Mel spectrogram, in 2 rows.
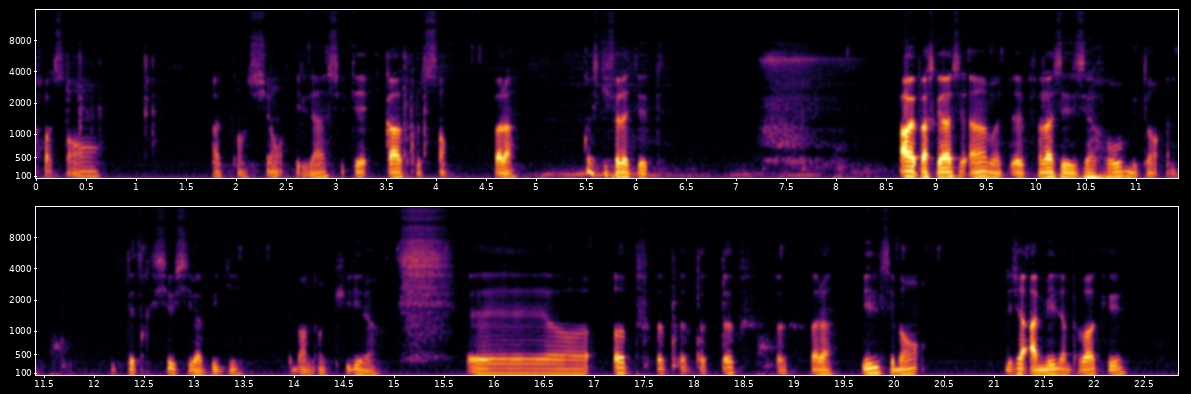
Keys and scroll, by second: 0.3 KP_3, 2.0 BackSpace, 3.4 KP_4, 3.8 KP_0, 9.5 KP_1.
